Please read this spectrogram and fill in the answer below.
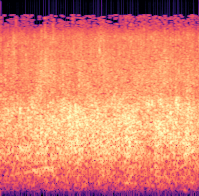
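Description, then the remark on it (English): A steady wash of audience applause for the first five Berkeley Lab scientists who presented, many hands clapping together at an even, sustained level for a couple of seconds, with no distinct voices breaking through. “How about some applause now for the first five?”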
